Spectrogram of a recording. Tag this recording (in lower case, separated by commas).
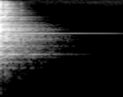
domestic sounds, silverware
